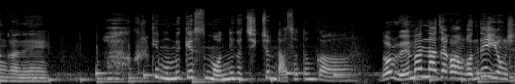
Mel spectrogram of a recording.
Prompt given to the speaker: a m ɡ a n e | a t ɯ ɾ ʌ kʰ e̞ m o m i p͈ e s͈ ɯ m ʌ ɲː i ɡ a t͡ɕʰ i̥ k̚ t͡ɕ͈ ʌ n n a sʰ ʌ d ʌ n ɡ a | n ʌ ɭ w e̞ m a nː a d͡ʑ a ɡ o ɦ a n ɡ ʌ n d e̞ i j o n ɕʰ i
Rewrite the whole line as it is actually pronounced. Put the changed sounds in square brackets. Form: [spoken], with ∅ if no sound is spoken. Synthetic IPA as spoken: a [ŋ] ɡ a n e | a [k] ɯ ɾ ʌ kʰ e̞ m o m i [k͈] e s͈ ɯ m ʌ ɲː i ɡ a [t͡ɕ] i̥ k̚ t͡ɕ͈ ʌ [m] n a sʰ ʌ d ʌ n ɡ a | n ʌ ɭ w e̞ m a nː a d͡ʑ a ɡ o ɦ a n ɡ ʌ n d e̞ i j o [ŋ] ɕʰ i

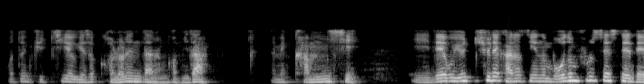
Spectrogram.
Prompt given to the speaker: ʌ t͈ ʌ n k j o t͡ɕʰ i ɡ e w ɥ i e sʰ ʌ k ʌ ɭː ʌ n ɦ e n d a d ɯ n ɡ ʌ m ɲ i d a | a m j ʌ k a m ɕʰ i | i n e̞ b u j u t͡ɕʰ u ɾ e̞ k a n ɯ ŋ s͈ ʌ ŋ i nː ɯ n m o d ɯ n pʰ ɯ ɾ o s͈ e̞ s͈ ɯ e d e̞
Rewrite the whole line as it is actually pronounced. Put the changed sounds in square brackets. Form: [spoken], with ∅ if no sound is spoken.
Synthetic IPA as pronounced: ʌ t͈ ʌ n k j [u] t͡ɕʰ i ɡ e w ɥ i e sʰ ʌ k ʌ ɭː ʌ n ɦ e n d a [n] ɯ n ɡ ʌ m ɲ i d a | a m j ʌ k a m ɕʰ i | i n e̞ b u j u t͡ɕʰ u ɾ e̞ k a n ɯ ŋ s͈ ʌ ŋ i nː ɯ n m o d ɯ n pʰ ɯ ɾ o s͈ e̞ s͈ ɯ e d e̞

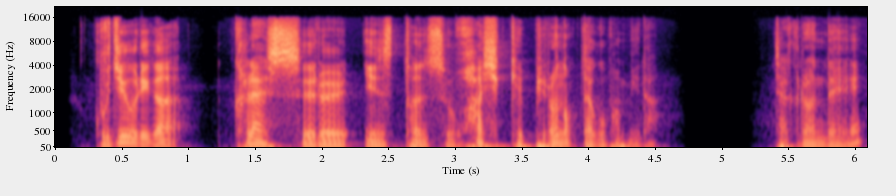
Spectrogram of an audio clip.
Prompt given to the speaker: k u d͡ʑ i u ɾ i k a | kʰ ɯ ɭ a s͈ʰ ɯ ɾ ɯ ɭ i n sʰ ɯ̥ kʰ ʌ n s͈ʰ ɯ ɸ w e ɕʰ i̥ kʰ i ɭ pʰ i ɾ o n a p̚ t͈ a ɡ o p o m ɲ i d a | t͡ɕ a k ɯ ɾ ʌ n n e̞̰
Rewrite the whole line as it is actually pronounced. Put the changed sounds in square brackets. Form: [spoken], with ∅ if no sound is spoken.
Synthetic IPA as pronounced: k u d͡ʑ i u ɾ i [ɡ] a | kʰ ɯ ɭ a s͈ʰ ɯ ɾ ɯ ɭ i n sʰ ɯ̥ [tʰ] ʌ n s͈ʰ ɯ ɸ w [a] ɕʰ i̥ kʰ i ɭ pʰ i ɾ o n [ʌ] p̚ t͈ a ɡ o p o m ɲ i d a | t͡ɕ a k ɯ ɾ ʌ n [d] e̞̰

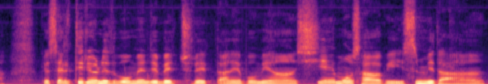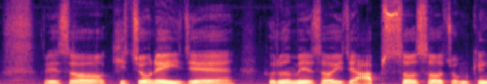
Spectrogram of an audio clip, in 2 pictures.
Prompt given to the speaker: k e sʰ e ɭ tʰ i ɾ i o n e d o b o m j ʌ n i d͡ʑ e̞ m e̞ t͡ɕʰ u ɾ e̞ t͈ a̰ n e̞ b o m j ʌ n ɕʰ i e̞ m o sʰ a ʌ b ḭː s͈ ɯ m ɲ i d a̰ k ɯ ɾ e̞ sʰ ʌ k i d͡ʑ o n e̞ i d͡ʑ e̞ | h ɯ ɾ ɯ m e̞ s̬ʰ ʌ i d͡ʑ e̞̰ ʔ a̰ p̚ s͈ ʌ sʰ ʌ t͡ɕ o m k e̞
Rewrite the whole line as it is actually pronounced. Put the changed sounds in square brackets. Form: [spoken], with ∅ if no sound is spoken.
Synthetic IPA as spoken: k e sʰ e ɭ tʰ i ɾ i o n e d o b o m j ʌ n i d͡ʑ e̞ m e̞ t͡ɕʰ u ɾ e̞ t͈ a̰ n e̞ b o m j ʌ n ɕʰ i e̞ m o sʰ a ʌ b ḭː s͈ ɯ m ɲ i d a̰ k ɯ ɾ e̞ sʰ ʌ k i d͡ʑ o n e̞ i d͡ʑ e̞ | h ɯ ɾ ɯ m e̞ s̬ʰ ʌ i d͡ʑ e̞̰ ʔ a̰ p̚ s͈ ʌ sʰ ʌ t͡ɕ o m k e̞

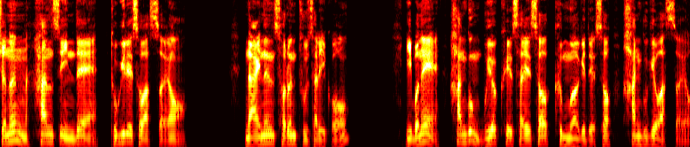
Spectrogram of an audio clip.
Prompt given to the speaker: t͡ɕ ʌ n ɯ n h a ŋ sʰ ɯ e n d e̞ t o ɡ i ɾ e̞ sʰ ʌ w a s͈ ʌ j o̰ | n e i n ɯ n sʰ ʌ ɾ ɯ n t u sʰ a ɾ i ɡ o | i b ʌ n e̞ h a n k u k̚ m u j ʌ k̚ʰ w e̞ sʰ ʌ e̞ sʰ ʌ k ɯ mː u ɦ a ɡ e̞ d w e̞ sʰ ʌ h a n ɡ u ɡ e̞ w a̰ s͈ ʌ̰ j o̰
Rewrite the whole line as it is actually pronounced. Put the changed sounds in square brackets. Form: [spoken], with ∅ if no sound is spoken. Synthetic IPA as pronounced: t͡ɕ ʌ n ɯ n h a [n] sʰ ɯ [i] n d e̞ t o ɡ i ɾ e̞ sʰ ʌ w a s͈ ʌ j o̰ | n [a] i n ɯ n sʰ ʌ ɾ ɯ n t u sʰ a ɾ i ɡ o | i b ʌ n e̞ h a n [ɡ] u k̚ m u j ʌ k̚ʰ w e̞ sʰ [a] e̞ sʰ ʌ k ɯ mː u ɦ a ɡ e̞ d w e̞ sʰ ʌ h a n ɡ u ɡ e̞ w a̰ s͈ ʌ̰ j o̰

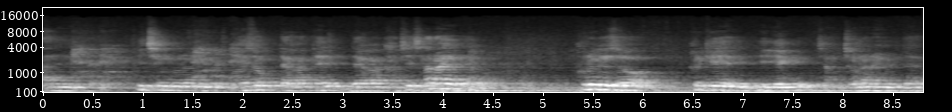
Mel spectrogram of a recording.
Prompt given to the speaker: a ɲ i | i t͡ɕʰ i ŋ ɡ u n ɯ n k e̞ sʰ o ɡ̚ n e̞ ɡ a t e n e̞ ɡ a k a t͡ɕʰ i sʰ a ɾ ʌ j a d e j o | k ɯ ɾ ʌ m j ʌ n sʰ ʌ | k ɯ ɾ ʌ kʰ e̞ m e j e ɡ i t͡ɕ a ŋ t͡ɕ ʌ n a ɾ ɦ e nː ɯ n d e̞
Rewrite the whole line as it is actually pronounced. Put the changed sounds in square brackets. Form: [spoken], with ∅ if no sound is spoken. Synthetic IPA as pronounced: a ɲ i | i t͡ɕʰ i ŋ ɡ u n ɯ n k e̞ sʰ o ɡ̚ n e̞ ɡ a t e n e̞ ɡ a k a t͡ɕʰ i sʰ a ɾ [a] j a d e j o | k ɯ ɾ ʌ m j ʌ n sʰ ʌ | k ɯ ɾ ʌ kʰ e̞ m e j e ɡ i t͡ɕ a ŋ t͡ɕ ʌ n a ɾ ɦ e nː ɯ n d e̞

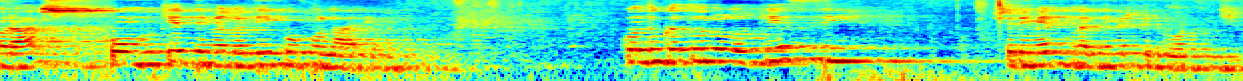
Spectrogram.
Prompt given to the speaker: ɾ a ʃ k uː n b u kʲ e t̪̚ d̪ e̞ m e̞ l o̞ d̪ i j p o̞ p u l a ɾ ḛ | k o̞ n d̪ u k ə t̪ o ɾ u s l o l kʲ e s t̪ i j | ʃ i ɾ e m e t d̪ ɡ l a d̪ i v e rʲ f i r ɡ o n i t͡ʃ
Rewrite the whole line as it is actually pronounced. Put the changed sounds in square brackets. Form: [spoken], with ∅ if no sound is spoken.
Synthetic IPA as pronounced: ɾ a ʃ k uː n b u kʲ e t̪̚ d̪ e̞ m e̞ l o̞ d̪ i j p o̞ p u l a ɾ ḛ | k o̞ n d̪ u k ə t̪ o ɾ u [∅] l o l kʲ e s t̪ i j | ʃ i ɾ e m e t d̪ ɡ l a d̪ i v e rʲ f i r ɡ o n i t͡ʃ

